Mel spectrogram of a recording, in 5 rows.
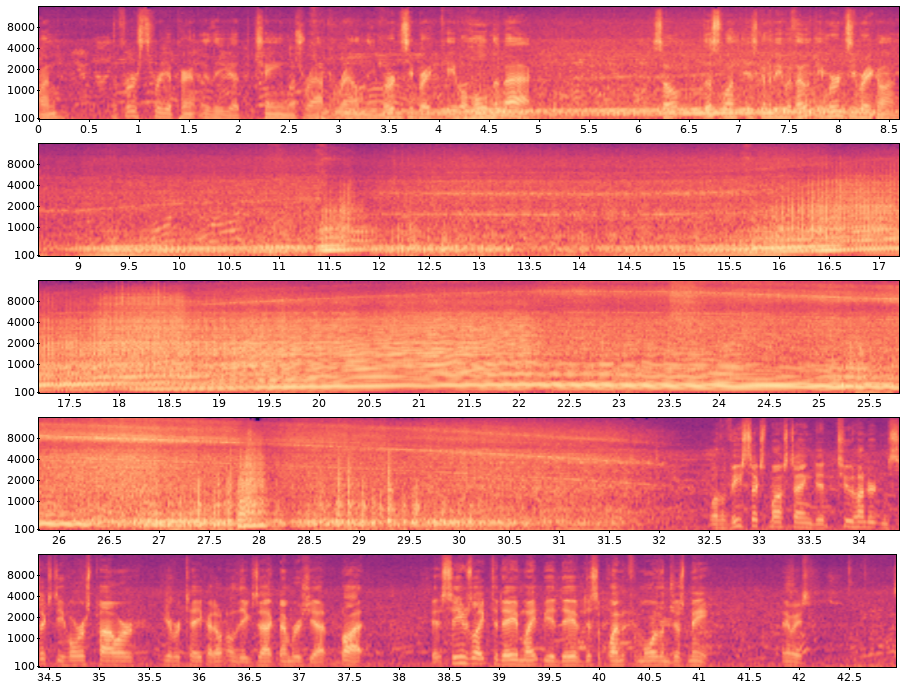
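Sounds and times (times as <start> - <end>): car engine revving: 2.2 - 32.4
thin high whine: 2.8 - 18.7, 21.3 - 32.2.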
